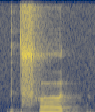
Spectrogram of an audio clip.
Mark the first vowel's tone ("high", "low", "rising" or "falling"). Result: low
